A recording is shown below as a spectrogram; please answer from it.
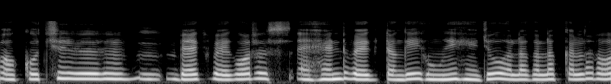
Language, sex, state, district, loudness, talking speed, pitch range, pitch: Hindi, female, Punjab, Pathankot, -12 LUFS, 175 wpm, 230-250 Hz, 240 Hz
